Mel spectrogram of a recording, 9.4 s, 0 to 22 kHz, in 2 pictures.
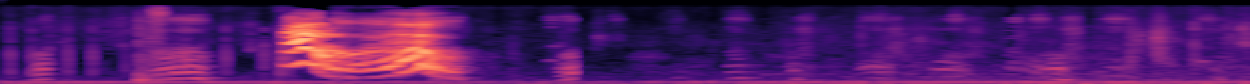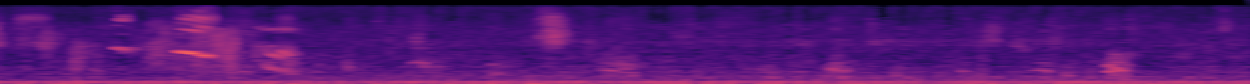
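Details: A 17-day-old Standard Poodle puppy from a litter filmed on October 28 lets out a loud, bending whine lasting about half a second. Faint squeaks and quiet human voices follow over a low background hum.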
